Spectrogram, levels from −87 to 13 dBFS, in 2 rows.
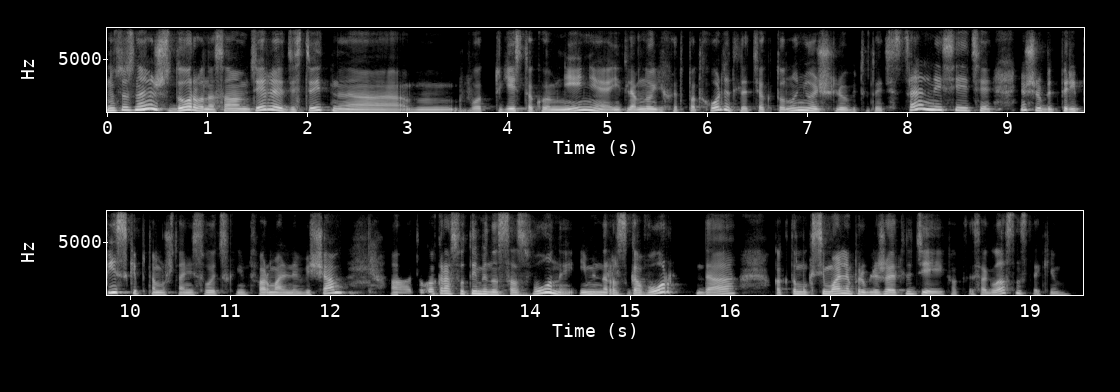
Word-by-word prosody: Ну 215 - +4
ты 255 +4 +1
знаешь, 310 +6 +7
здорово, 225 +5 +5
на 155 -3 +1
самом 180 +1 0
деле, 250 - +5
действительно, 155 - -2
э, 140 +1 -8
вот 140 0 -9
есть 185 +4 0
такое 145 -3 -3
мнение, 165 - +3
и 140 - -2
для 140 0 -2
многих 165 -2 0
это - - -12
подходит, 260 +4 -1
для 135 - -4
тех, 145 +3 -7
кто 155 - -6
ну 185 +6 -2
не 235 0 +4
очень 170 -5 -2
любит 135 -2 -5
вот - - -24
эти 125 - -9
социальные 290 0 +4
сети, 225 -10 -4 0.2
не 270 - -2
очень 260 -6 -1
любит 165 -3 -6
переписки, 295 - +4
потому 155 -2 -5
что - - -11
они 140 - -4
сводятся 150 0 -6
к - - -22
каким-то 135 -2 -12
формальным 145 -4 -2
вещам, 240 - 0 0.4
а 150 -1 -6
то 165 - -15
как 195 -1 -4
раз 225 -1 0
вот 205 - -4
именно 195 -5 +3
созвоны, 180 - +2
именно 165 0 -1
разговор, 170 - 0 0.2
да, 190 +10 -2 0.3
как-то 155 +4 -6
максимально 190 +5 0
приближает 170 -1 -2
людей. 165 -10 -3
Как 125 +1 -21
ты, - - -17
согласна 155 - -4
с 215 - -16
таким? 125 - -16
170 Hz, 185 wpm, -19 LUFS, 145-225 Hz, 0.4 s, знаешь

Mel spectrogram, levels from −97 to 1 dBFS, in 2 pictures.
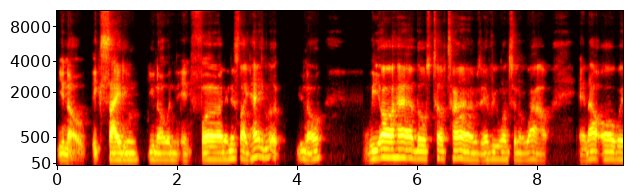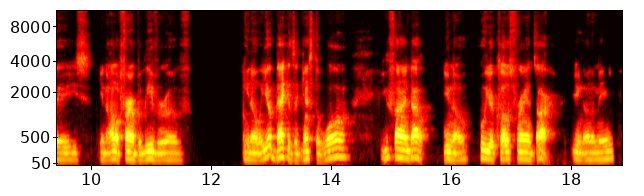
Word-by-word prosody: you 100 +1 -2
know, - - -1
exciting, 100 0 +2
you 110 0 -6
know, 100 -1 -1
and, 100 0 -6
and - - -9
fun, 105 0 +3
and 115 +3 -1
it's, 120 0 -5
like, - - +2
"Hey, 145 +1 +2
look, 140 - -4 0.3
you - - -8
know, - - -1 0.7
we 120 +3 -1
all 135 -1 +9
have 135 -2 +3
those 115 -1 0
tough 115 0 -1
times 110 -6 +1
every 105 +2 -5
once 110 0 -5
in 105 - -5
a 95 - -7
while" 100 -3 -5 0.5
and 90 +4 -4
I 115 - +2
always 105 -2 -3
you - - -9
know, 100 +2 -5
I'm 115 - +4
a - - +3
firm 110 -3 +3
believer 100 -1 -3
of, 100 -1 -8 1.0
you 110 - -7
know, 100 -2 -1
"When 100 - -4
your 170 +6 +2
back 135 -4 +4
is 105 - -7
against 115 +3 -4
the - - -5
wall, 140 +6 -2 0.5
you 120 +3 -9
find 130 -3 +4
out, 135 0 +2 0.3
you 110 +1 -2
know, 105 0 -4 0.2
who 125 -1 -2
your 110 -2 +1
close 110 +1 +1
friends 110 -2 -1
are," - - +2 0.3
you 110 -2 -6
know 105 +1 -4
what 105 - -4
I - - -7
mean? 105 +3 -5
110 Hz, 190 wpm, -23 LUFS, 100-120 Hz, 1.0 s, all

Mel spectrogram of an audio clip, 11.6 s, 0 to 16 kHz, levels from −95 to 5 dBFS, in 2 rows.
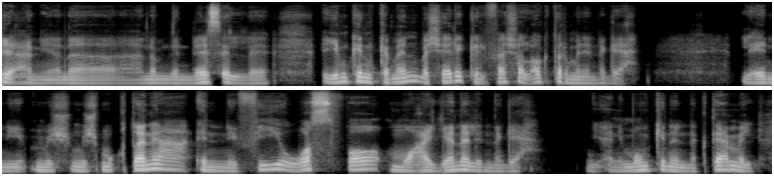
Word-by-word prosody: يعني 100 -5 -1
أنا 95 -1 -7
أنا 110 +2 -6
من 105 -1 -8
الناس 115 +4 +5
ال 100 -3 -3 0.4
يمكن 140 +3 +2
كمان 135 +7 -1
باشارك 140 +4 0
الفَشَل 130 -1 -2
أكتر 135 0 -2
من 105 -2 -7
النجاح، 100 0 -10 0.8
لإنّي 110 -1 -4
مش 115 +1 -4
مش 115 -1 -4
مقتنع 145 +4 +4
إن 110 -4 -4
فيه 145 +10 -3
وصفة 145 +3 +5
معيّنة 110 +3 +1
للنجاح، 105 -5 -8 0.3
يعني 110 -1 -12
ممكن 130 +3 -2
إنَّك 100 -3 -6
تعمل 135 -8 +1
115 Hz, 135 wpm, -26 LUFS, 105-135 Hz, 0.8 s, الناس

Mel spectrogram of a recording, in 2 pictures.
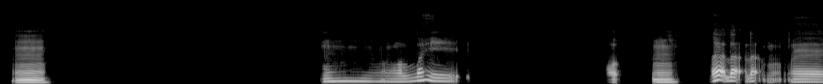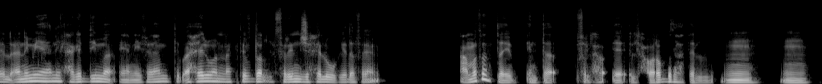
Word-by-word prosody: إمم. 100 -1 +5 2.7
إمم 145 0 0
والله 150 +4 +1 1.5
و - - +2 0.4
إمم. 110 0 +3 0.3
لأ، - - +9
لأ، - - +5
لأ. - - +1
م - - -7
آآ 120 -1 +3
الأنيميا 135 +6 +3
يعني 140 +1 +2
الحاجات 125 -2 -1
دي 135 +1 -2
م 125 -4 +2
يعني 105 0 -3
فاهم 125 +5 -1
تبقى 135 +1 -2
حلوة 140 +1 +3
إنّك 125 -3 -3
تفضل 130 -2 0
في 120 -1 -3
رينج 120 -1 +2
حلو 115 -2 0
كده 110 0 -3
فاهم؟ 120 +3 -4 0.8
عامةً 235 -5 +2
طيب 100 -1 0
أنت - - -2 0.2
في - - -12
الح - - -6
الحوارات 105 +4 -1
بتاعة 115 -5 -2
ال 85 -1 -5
إمم، 95 -1 +1 0.2
إمم. 90 -2 -2
120 Hz, 130 wpm, -23 LUFS, 105-135 Hz, 2.7 s, لأ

